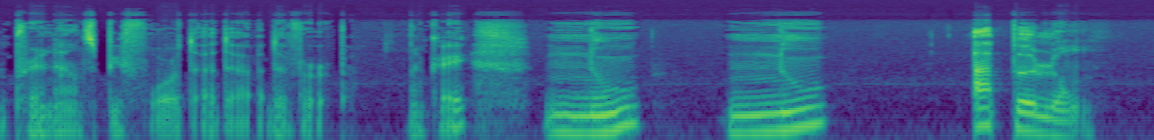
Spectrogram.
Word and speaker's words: nous appelons: Okay, nous appelons. And then little link would be perfect, so let's pronounce the whole thing again. Nous appelons. Nous appelons. Okay, final S doesn't exist.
